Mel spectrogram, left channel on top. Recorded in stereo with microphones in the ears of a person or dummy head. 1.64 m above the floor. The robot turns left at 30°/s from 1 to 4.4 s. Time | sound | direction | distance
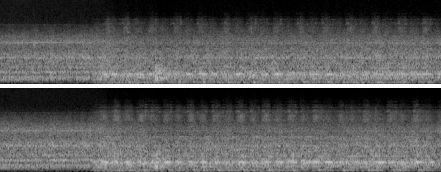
1.6 | tapping | 30° left (ahead or behind) | 1.0 m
